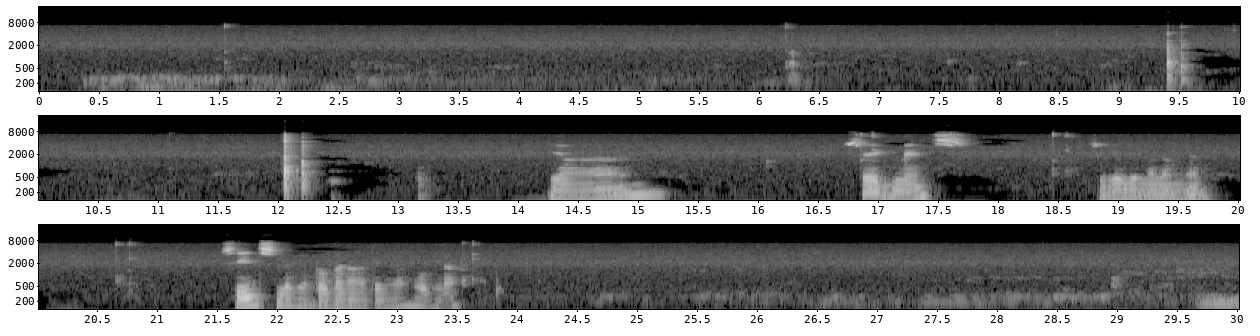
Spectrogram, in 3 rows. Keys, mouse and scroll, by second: 1.6-4.6 drag, 10.0-13.0 middle drag, 13.8-14.4 scroll down 1, 14.4-14.7 scroll down 2, 14.7-16.8 scroll up 4, 16.8-19.1 drag, 19.1-20.7 scroll up 2, 20.7-23.7 drag, 23.8-24.6 scroll down 5, 24.6-25.4 scroll down 4, 25.4-25.9 scroll down 1, 25.9-26.3 scroll down 4, 27.0-30.0 scroll down 3.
